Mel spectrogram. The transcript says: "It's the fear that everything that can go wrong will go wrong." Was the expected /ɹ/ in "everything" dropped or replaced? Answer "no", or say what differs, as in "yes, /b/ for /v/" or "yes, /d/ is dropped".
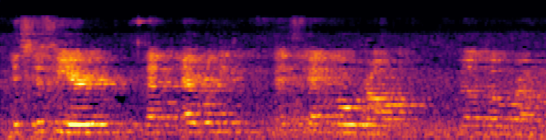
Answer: yes, /l/ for /ɹ/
